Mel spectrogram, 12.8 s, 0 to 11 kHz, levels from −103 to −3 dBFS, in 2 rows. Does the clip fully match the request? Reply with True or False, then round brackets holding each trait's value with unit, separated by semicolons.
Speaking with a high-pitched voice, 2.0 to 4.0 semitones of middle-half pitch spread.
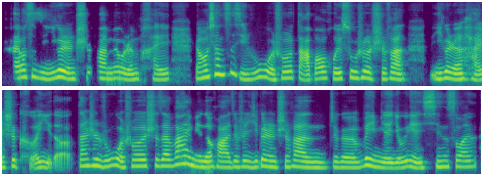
True (200 Hz; 3.1 semitones)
